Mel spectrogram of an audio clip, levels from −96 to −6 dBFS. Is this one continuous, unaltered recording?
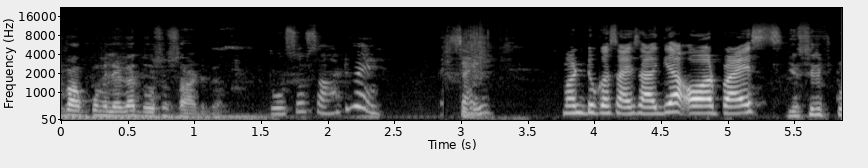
no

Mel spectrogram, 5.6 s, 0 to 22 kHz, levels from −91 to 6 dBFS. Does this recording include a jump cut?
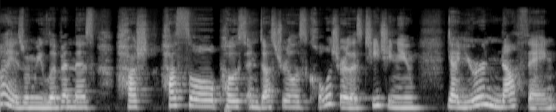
no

